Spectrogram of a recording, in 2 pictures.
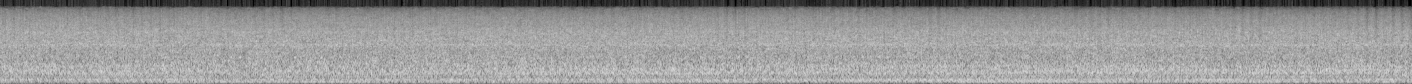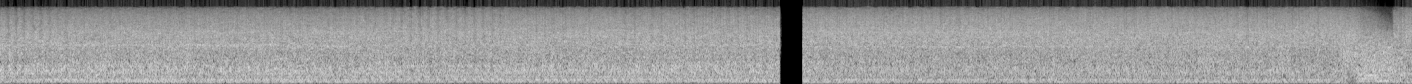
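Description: Nitromethane-burning 500-cubic-inch supercharged Hemi engine of a Top Fuel dragster running a warm-up, so loud that it fills everything as a harsh, steady noise. The sound cuts out for an instant about two-thirds of the way through.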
